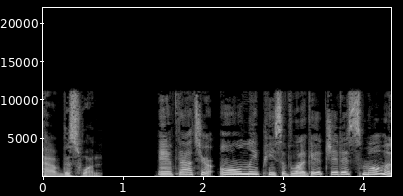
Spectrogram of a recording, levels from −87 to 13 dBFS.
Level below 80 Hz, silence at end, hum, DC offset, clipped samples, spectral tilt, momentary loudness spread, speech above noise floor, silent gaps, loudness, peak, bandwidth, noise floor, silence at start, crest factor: -58 dBFS; 0 s; none; under 0.1%; under 0.1%; -4 dB/octave; 6 LU; over 74 dB; 0.75-1.39 s; -17 LUFS; -4 dBFS; 11.5 kHz; under -90 dBFS; 0 s; 12 dB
